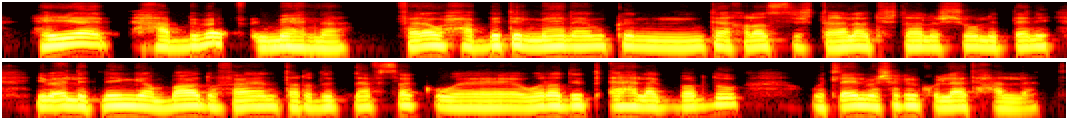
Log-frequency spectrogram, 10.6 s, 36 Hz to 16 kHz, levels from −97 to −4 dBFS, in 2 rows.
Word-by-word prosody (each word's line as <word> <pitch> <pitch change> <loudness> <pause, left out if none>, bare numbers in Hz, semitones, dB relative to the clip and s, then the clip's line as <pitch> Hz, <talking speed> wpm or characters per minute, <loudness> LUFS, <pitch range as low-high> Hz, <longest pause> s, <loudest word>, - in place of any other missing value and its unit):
هي 165 +5 +5
تحبِّبَك 135 +8 +1
في - - -14
المهنة، 120 -2 +1 0.2
فلو 145 +4 +3
حبّيت 140 +1 +1
المهنة 135 0 +2
يمكن 135 +1 -1
إن 120 -1 -2
أنت 125 +2 -3
خلاص 130 +1 -1
تشتغلها 120 +1 -1
وتشتغل 125 -1 -2
الشُغل 125 +1 -2
التاني، 125 +3 -2 0.2
يبقى 130 0 +4
الاتنين 135 +2 +3
جنب 130 -4 +2
بعض 140 +1 +4
وفعلًا 125 +1 0
أنت 130 -2 -3
رضيت 120 +1 -3
نَفْسك 130 +3 -4
و - - 0 0.4
ورضيت 140 +3 +1
أهلك 135 -2 +1
برضه 135 +7 -2 0.3
وتلاقي 130 +4 +2
المشاكل 140 +1 +1
كُلّها 125 -2 0
اتحلَّت. 110 -1 -6
130 Hz, 175 wpm, -22 LUFS, 125-140 Hz, 0.4 s, هي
